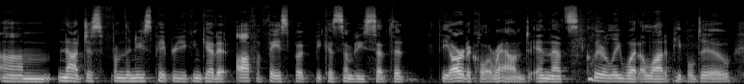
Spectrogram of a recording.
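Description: Very fast and monotone, a woman talks at a very deep, low pitch with vocal fry and a flat intonation. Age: 50s. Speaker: journalist and entrepreneur. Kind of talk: interview. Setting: office.

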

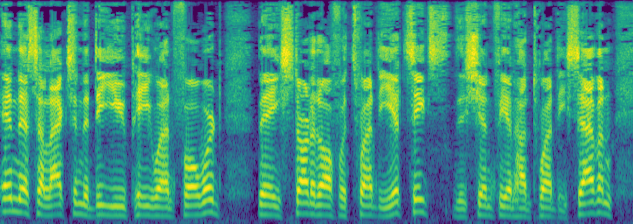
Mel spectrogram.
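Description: A man with a Northern Irish accent speaks at a moderate pace in a fairly high voice, with ordinary pitch variation and a dry, close sound that has no echo. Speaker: reporter. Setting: remote link.

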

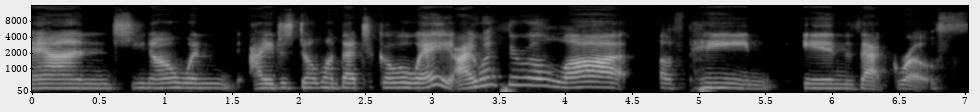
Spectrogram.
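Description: A woman with an American accent speaks at a very slow pace and medium pitch, with ordinary pitch variation. Her tone is bright and sharp, on a very clean recording with a silent background. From US Midwest. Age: 30s. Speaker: podcast host and casting director. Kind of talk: casual chat.

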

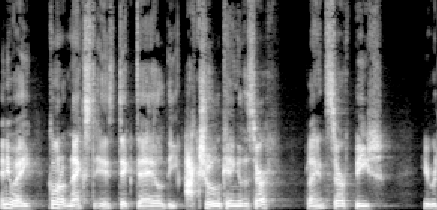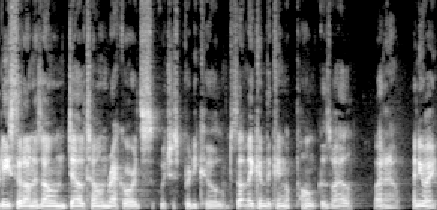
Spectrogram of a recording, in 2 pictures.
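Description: A man talks at a fairly quick pace in an unremarkable speaking voice of medium pitch. The recording is very clean, with a silent background. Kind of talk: radio DJ patter introducing records. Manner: casual, upbeat, rapid song-to-song intros with dry asides and laughs; chatty, joking, self-deprecating music-nerd banter.

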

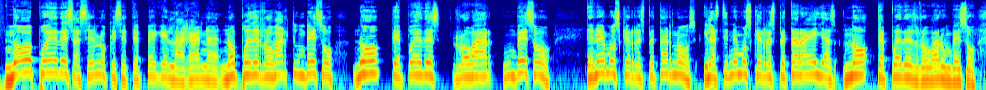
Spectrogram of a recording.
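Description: A man's high-pitched voice at a fairly slow pace, with ordinary pitch variation, a dry, close sound with no echo, and a very clean recording against a silent background. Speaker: sports analyst. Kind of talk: studio commentary. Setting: radio studio.

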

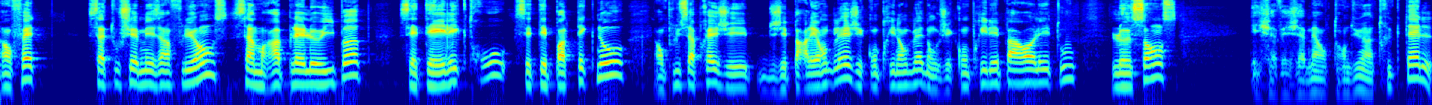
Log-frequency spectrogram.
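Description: Very wide pitch swings at a fairly slow pace. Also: man, medium pitch for a man. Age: 40s. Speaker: DJ. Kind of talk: casual interview. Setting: home studio. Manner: halting.

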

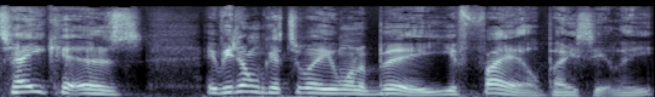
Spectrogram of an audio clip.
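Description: A man with a fairly high voice and a dark, mellow tone talks at a moderate pace on a very clean recording with a silent background. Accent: English Midlands. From English Midlands. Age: 50s. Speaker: former special forces soldier and author. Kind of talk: casual interview.

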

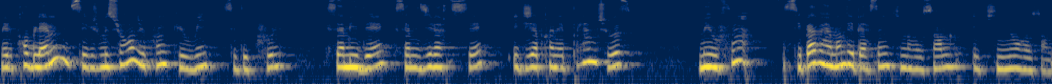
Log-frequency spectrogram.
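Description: Dark and mellow, the tone stays consistent throughout. Its pitch rises and falls in an ordinary way. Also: woman, high pitch for a woman, moderate pace. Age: 20s. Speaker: podcast host. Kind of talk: casual monologue.

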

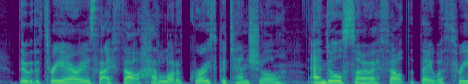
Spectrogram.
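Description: A woman with an Australian accent talks at a very fast pace in a dry, close sound with no echo, on a very clean recording with a silent background. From Australia, Melbourne. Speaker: digital marketing agency founder. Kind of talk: interview.

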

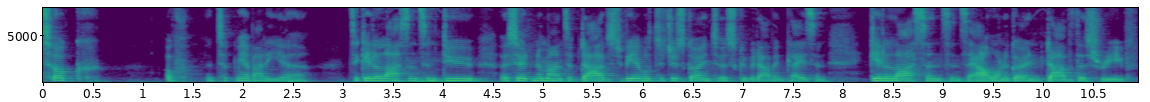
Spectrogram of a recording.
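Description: At a fairly quick pace, a woman with a South African accent speaks at medium pitch in a monotone, flat intonation. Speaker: guest, prospective space tourist. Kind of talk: casual interview.

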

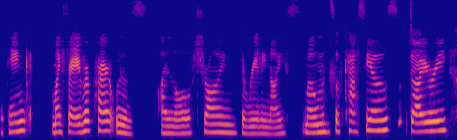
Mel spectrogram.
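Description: A woman with a Dublin accent talks at a fairly slow pace with hardly any pauses, her medium pitch showing ordinary variation. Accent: Dublin Irish. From Ireland (Dublin). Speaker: illustrator. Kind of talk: casual interview.

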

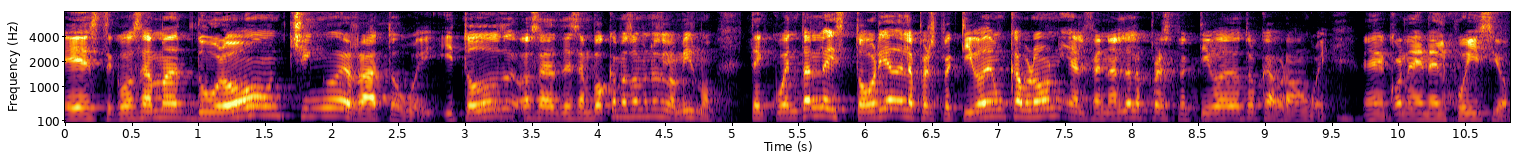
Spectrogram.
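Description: Over noticeable background noise, a man with a high voice talks at a fairly quick pace with ordinary pitch variation. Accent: Mexican. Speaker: podcast co-host. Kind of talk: casual chat.

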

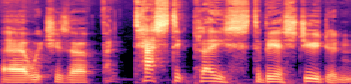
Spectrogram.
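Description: Over a very clean recording with a silent background, a man with a London accent speaks at a moderate pace with ordinary pitch variation. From London, England. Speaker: football TV presenter. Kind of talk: interview.

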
